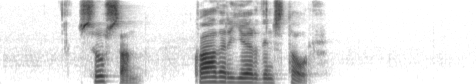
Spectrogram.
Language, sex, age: Icelandic, male, 30-39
